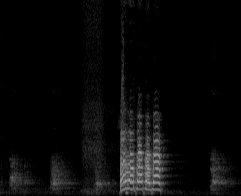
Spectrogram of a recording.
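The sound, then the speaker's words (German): Dogs bark in short separate bursts, several faint, with a louder run of quick, yelping barks in the middle. No one speaks. “Das hat die anderen Hunde gehört, ne? Von wo kamen die anderen Hunde?”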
